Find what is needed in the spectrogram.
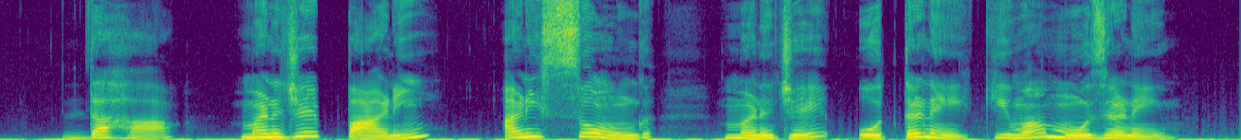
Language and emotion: Marathi, neutral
